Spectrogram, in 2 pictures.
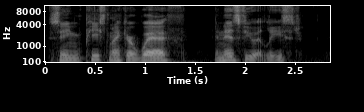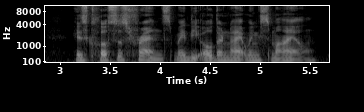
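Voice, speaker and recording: A man's voice: mid-range voice, moderate pace, dry recording. A man reading a fantasy story aloud as a scripted audiobook narration. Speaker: audiobook narrator of fan fiction.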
